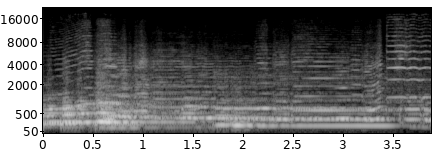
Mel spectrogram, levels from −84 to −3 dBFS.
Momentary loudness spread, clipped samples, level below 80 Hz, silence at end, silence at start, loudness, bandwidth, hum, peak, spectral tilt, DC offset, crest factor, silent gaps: 8 LU; under 0.1%; -64 dBFS; 0 s; 0 s; -26 LUFS; 18.5 kHz; none; -10 dBFS; -5 dB/octave; under 0.1%; 16 dB; none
